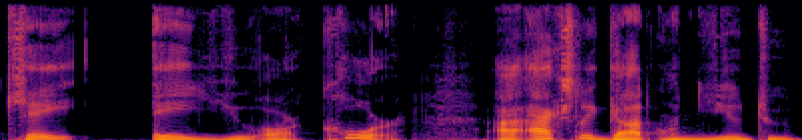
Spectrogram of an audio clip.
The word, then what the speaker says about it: Kaur: Kaur. I actually got on YouTube today and said, "How do you pronounce that?"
